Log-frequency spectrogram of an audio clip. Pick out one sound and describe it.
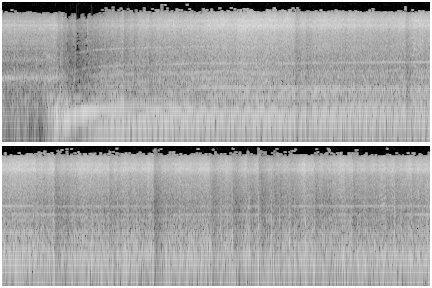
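A boat engine revs up to full throttle and drones steadily.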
